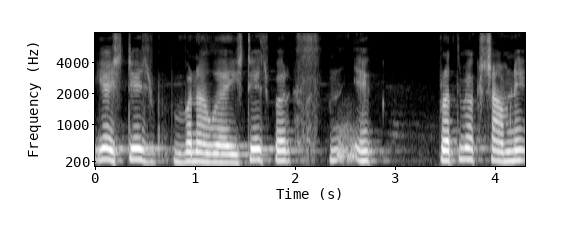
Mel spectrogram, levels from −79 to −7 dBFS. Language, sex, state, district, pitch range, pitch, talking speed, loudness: Hindi, female, Punjab, Fazilka, 210-235 Hz, 220 Hz, 180 wpm, -15 LUFS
